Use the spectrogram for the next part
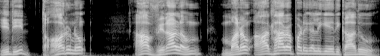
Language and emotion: Telugu, disgusted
